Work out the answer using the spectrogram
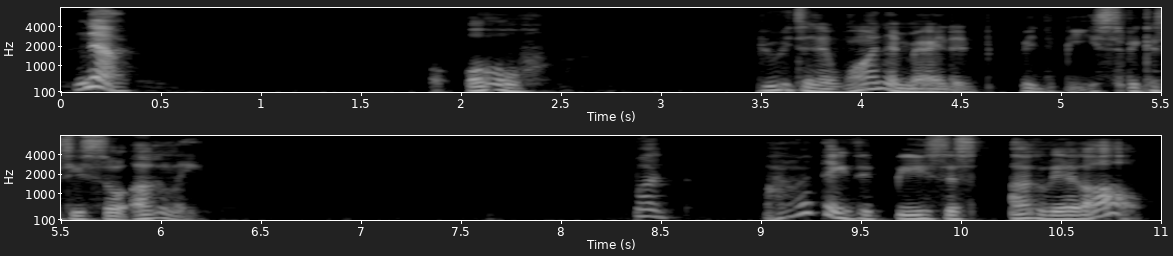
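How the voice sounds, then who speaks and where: A man's voice: medium pitch, breathy edge. A man reading a storybook aloud as a storyteller, gasping, stumbling over words and adding his own comments along the way. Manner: expressive, gasps and chimes in with his own asides.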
